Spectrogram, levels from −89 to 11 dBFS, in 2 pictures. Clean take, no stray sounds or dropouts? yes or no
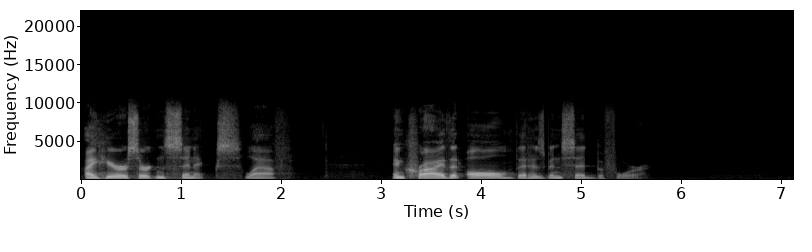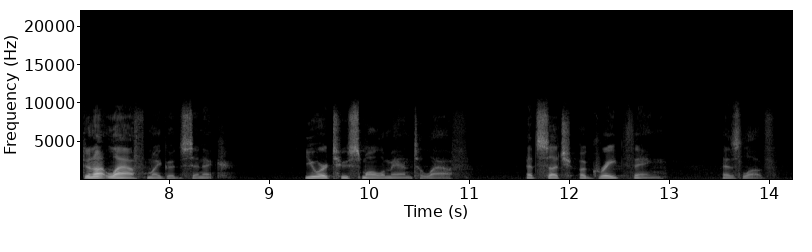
yes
